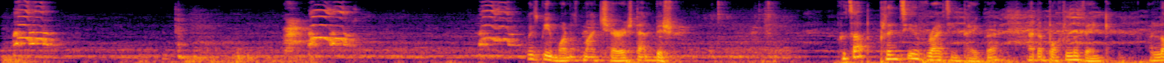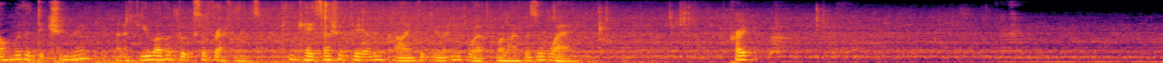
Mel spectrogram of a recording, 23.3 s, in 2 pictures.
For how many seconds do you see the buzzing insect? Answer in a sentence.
The buzzing insect can be heard for 23 seconds in total.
